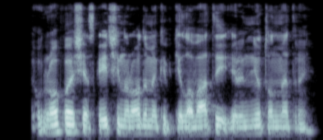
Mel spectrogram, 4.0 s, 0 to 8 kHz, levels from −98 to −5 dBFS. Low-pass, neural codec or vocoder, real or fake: 7.2 kHz; none; real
